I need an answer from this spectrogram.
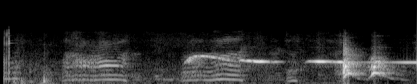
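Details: Pet dog making a new growling vocalization while play-chasing another dog, with other dogs joining in; drawn-out, moaning tones that rise and fall in several bursts, ending in a sharp bark and a steady high whine.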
